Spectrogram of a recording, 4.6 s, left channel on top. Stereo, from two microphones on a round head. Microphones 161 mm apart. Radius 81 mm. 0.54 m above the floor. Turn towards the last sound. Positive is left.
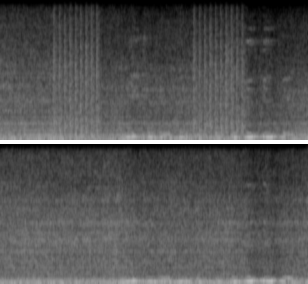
turn(degrees=35)  # may be behind; listen again after turning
